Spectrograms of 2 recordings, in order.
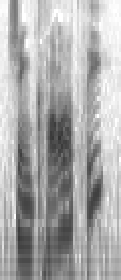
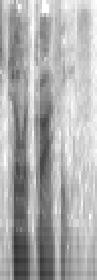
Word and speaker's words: Chillicothe: And I'm not going to pronounce it correctly. Chincothi is what it looks like, but it's some Indian word, so we'll just go with southern Ohio. – I lived in Cleveland for a while. It's Chillicothe.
